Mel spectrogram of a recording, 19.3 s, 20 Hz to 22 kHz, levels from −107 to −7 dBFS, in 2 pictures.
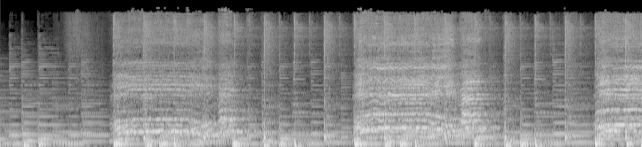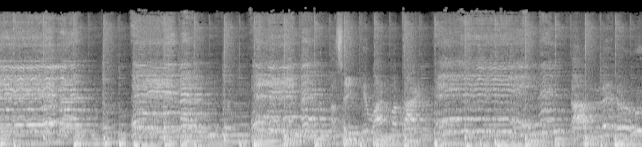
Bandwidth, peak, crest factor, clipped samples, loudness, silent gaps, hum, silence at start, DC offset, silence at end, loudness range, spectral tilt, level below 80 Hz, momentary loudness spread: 17.5 kHz; -6 dBFS; 18 dB; under 0.1%; -23 LUFS; none; none; 0 s; under 0.1%; 0 s; 4 LU; -3.5 dB/octave; -32 dBFS; 10 LU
